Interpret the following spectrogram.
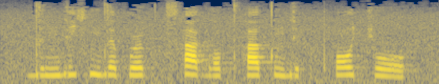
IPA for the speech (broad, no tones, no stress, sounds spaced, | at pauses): d e ŋ ɡ e ç n d ɛ p ə˞ t t͡sʰ a ɡ ɔ t̪ʰ a t ŋ ɡ e t pʰ ɔ c o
